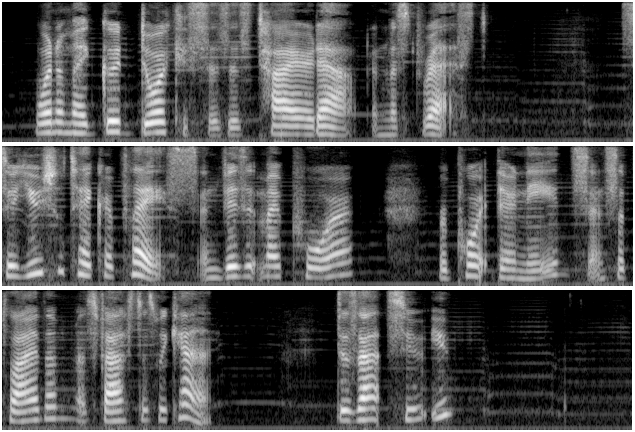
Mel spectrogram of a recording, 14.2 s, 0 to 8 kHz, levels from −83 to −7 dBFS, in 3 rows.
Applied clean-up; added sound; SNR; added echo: neural separator model SepFormer DNS4.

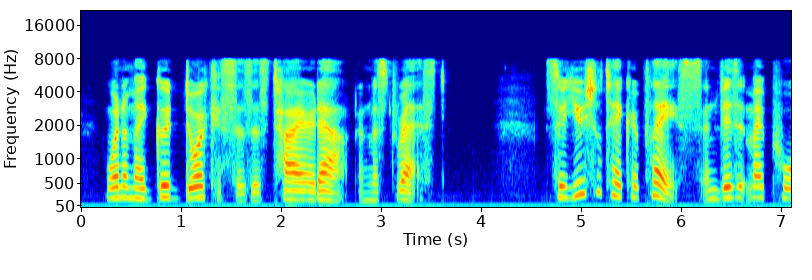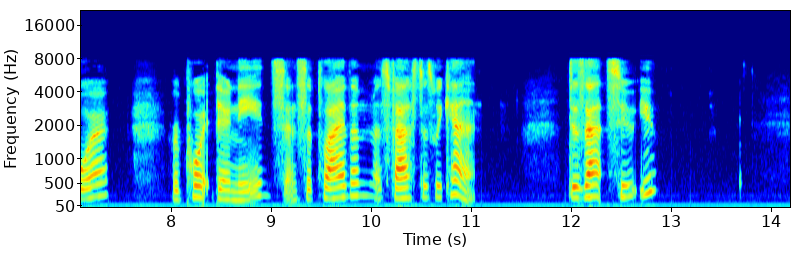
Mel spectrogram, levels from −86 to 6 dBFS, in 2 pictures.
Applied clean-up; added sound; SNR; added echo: none; none; none; none.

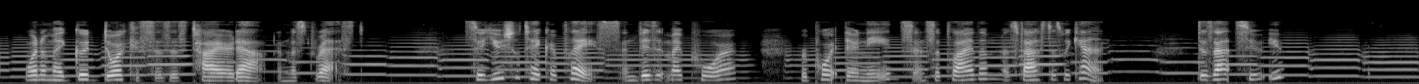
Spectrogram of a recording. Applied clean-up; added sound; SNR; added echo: none; Trumpet; 11 dB; none.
